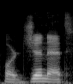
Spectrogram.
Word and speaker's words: Gennett: We got Morneau, and now followed by Gennett, excuse me. It's the hard G.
